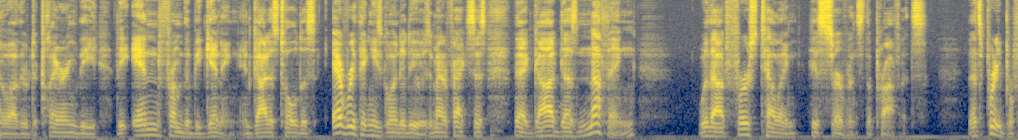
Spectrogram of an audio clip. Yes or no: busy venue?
no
